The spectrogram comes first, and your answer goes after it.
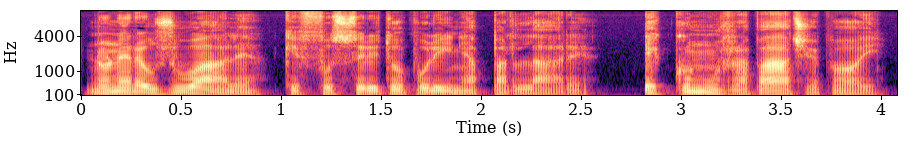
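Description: A man narrating a children's story in a steady, measured way. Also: low-pitched, no echo, studio quality.

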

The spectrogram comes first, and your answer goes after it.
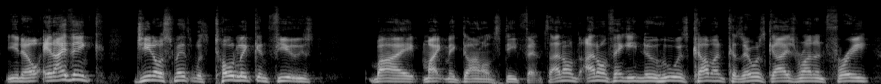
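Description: A man's voice: on the high side, moderate pace, creaky, fairly bright tone. A man co-hosting sports radio, giving casual football analysis in an emphatic, repetitive, conversational way.

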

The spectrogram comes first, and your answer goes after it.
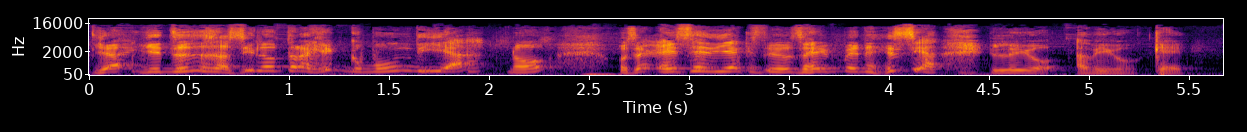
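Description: A man's voice: very high-pitched, quick pace, fairly bright tone. A middle-aged man with a Mexican accent hosting a casual chat and telling stories, acting out the quoted dialogue. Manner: storytelling, acts out quoted dialogue. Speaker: host.

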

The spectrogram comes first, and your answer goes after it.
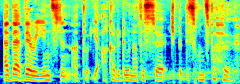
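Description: A middle-aged Australian woman, a mother speaking about her missing teenage son in an interview, soft and halting, sometimes dropping to a near whisper. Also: lowish voice, level tone, a little hiss or hum. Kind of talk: emotional interview testimony.

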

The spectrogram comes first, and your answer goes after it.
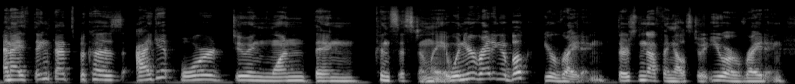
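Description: A woman's voice: on the low side, expressive, moderate pace, few pauses. A woman guest in a casual interview, talking about tabletop games, chatty with frequent laughs and ums. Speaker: podcast guest, tabletop game author.

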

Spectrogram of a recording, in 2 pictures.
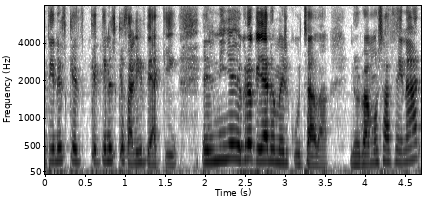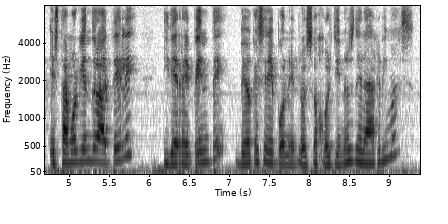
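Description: A woman in her thirties tells a story about her family in relaxed chat. She keeps breaking into laughter as she tells it, in a voice of middling pitch. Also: slight background noise. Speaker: guest. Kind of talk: casual chat.

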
